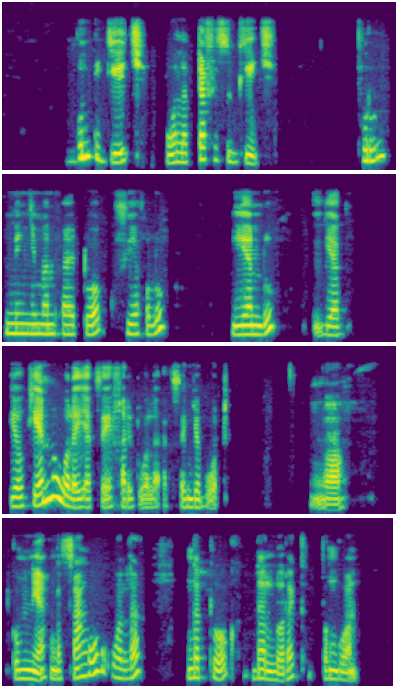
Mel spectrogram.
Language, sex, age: Wolof, female, 36-49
